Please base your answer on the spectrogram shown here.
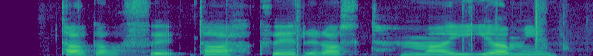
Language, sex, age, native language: Icelandic, female, 9, Icelandic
